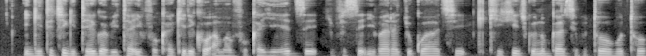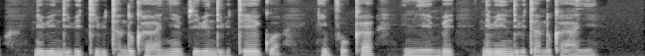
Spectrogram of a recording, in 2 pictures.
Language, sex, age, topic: Rundi, male, 18-24, agriculture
